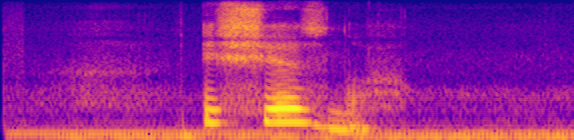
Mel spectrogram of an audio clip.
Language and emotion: Russian, sad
